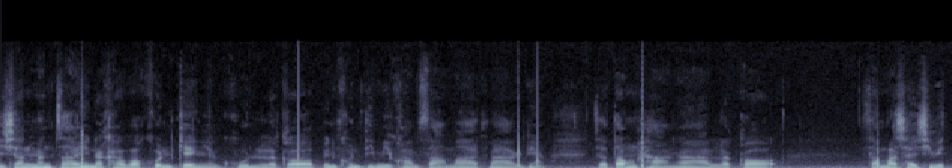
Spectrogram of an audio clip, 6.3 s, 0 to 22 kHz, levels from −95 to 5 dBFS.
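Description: Sharp loud pops jump well above the speech at 0.54–0.57 s, 1.99–2.01 s, 3.45–3.60 s (a double pop), 4.28–4.30 s and 5.85–5.87 s, likely from brief voltage glitches such as static or a switch.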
